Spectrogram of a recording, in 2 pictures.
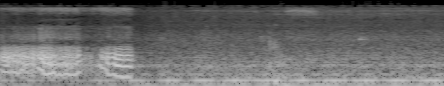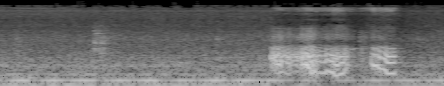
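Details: Snoring toy poodle in deep sleep: a raspy, tonal wheeze opening the recording, a long quiet stretch, then another pair of short wavering snorts near the end, with low household hum throughout.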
